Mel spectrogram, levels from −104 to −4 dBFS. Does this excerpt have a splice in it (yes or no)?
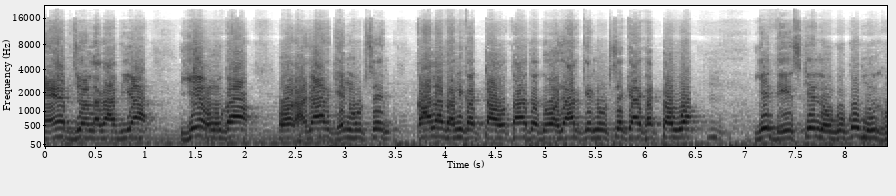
no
